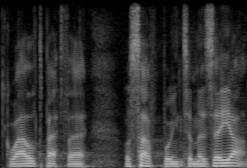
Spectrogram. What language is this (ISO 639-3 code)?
cym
